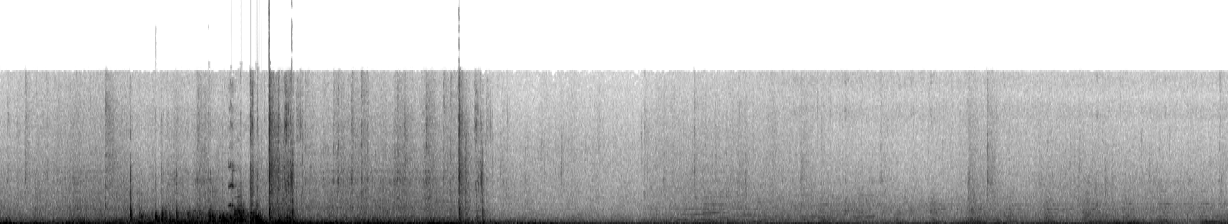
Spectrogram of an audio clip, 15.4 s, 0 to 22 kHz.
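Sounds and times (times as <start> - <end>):
heavy door sliding shut: 0.0 - 15.3
low rumble of wind and storm noise: 0.0 - 15.3
sharp knocks: 1.6 - 3.9, 5.7 - 6.2
heavy door scraping: 1.6 - 4.1.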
